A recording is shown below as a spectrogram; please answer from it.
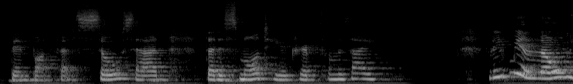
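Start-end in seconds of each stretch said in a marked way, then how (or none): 4.9-5.7 mild crying. Acted. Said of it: "he cried".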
